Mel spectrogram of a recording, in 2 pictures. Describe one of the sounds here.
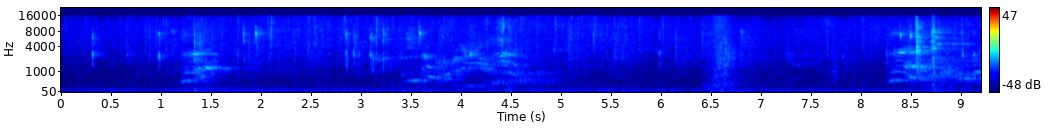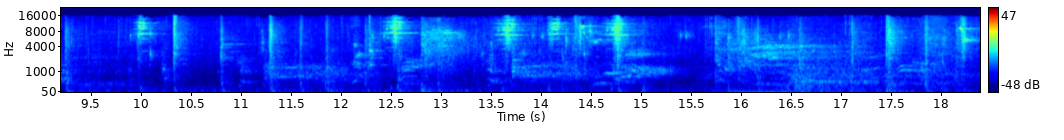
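Swords clash and strike repeatedly in a fight.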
